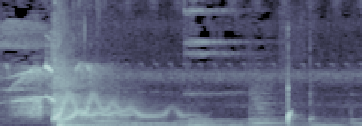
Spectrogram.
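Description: Short cartoon music sting for a title card. It opens about half a second in with a springy boing effect of wobbling pitch, then settles into a few held notes. A sharp click comes near the end.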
